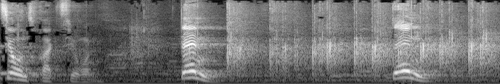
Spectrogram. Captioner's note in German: Beifall DIE LINKE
